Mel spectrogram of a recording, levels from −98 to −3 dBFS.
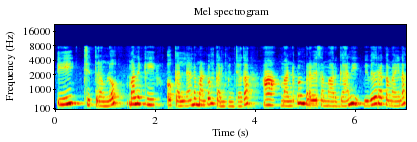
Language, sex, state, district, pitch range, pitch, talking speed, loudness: Telugu, female, Andhra Pradesh, Chittoor, 225-315 Hz, 270 Hz, 120 wpm, -16 LUFS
